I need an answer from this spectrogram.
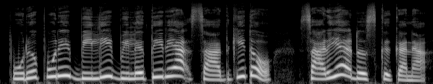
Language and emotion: Santali, happy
